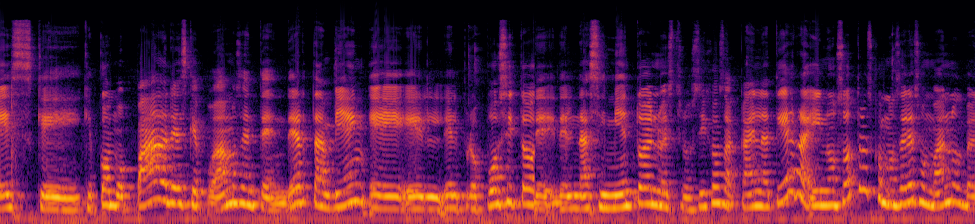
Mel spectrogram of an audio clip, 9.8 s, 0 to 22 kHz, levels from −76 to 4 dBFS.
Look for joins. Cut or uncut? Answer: cut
